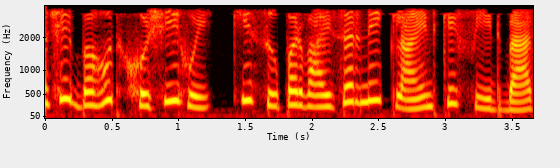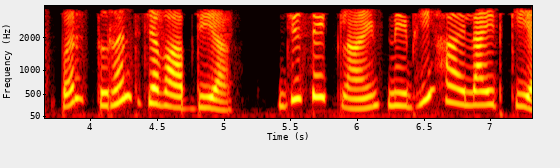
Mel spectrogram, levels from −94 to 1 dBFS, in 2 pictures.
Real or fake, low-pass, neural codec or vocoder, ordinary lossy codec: real; 3.6 kHz; none; MP3, 32 kbps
